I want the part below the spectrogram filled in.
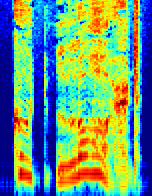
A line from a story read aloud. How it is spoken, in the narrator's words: cried James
